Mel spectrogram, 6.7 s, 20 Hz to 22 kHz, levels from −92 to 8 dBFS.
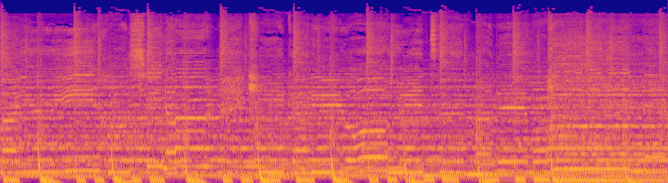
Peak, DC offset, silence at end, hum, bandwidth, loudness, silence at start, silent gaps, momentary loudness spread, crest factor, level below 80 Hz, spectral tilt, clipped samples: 0 dBFS; under 0.1%; 0 s; none; 19.5 kHz; -11 LUFS; 0 s; none; 2 LU; 10 dB; -20 dBFS; -4.5 dB/octave; under 0.1%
